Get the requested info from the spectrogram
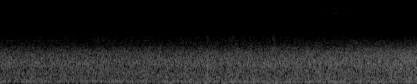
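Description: Steady rush of motorway traffic on the bridge overhead, an even haze of tyre noise that grows a little louder near the end.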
